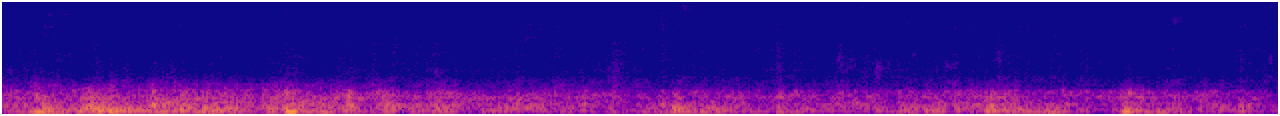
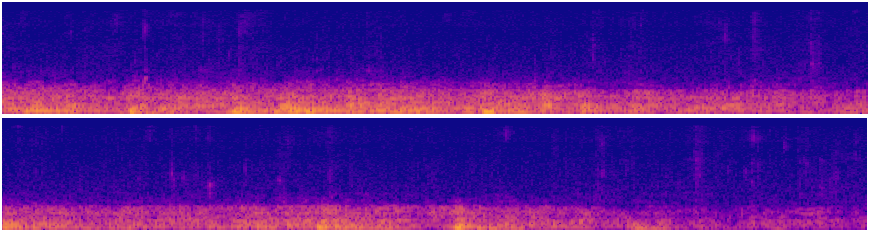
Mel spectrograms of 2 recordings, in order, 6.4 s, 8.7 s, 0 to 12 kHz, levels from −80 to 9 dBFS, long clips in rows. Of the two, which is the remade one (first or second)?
first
